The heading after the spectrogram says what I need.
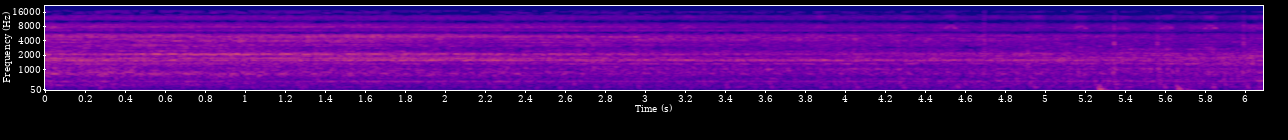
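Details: Mercedes Sprinter 319 OM642 (642.896) V6 diesel running: sharp metallic tapping near four per second over a hissy high-pitched background; knock source unclear.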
